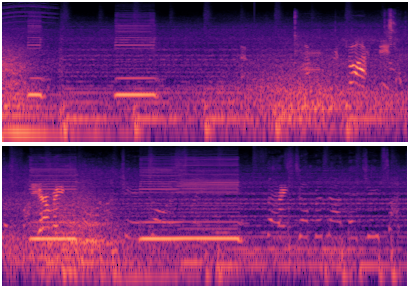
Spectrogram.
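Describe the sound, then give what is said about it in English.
A car horn honks four times in loud, steady blasts of varying length, with people shouting and talking outdoors between and over the honks. “Oh, we're honking!”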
